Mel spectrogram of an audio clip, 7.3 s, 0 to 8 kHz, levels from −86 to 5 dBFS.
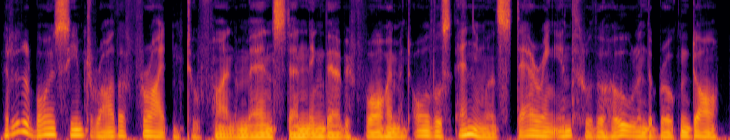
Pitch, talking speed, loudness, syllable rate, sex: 95 Hz, 220 wpm, -16 LUFS, 5.7 syllables/s, male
